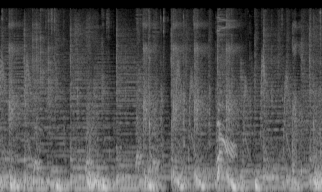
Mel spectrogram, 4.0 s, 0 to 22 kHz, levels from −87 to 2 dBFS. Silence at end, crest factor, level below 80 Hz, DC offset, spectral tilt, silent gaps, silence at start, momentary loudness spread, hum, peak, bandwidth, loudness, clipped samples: 0 s; 16 dB; -32 dBFS; under 0.1%; -5 dB/octave; none; 0 s; 5 LU; none; -10 dBFS; 19 kHz; -27 LUFS; under 0.1%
